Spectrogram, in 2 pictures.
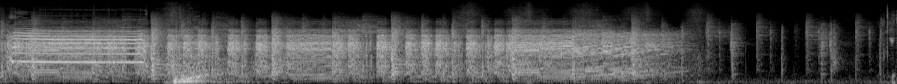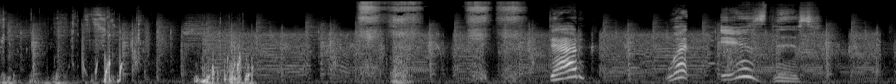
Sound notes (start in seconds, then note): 0.0 screaming; 12.5 sniffing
